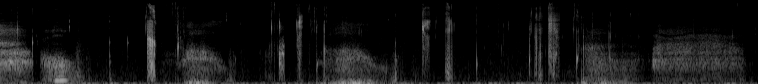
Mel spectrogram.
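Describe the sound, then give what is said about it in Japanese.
Soft, wet kissing smacks repeat irregularly, close and intimate, with breathy mouth noises and faint squishy lip sounds between them, all at a low level. “キスしてるだけで私も気持ちいい。”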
